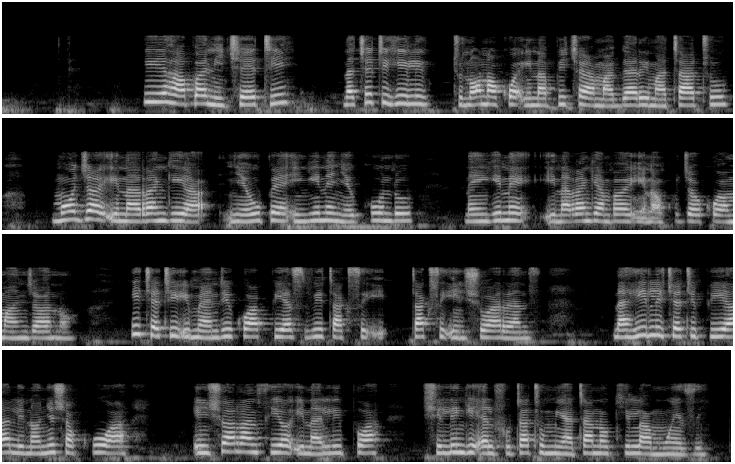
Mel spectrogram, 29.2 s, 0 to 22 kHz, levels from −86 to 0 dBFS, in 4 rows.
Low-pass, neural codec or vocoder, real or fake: 7.2 kHz; vocoder, 44.1 kHz, 128 mel bands, Pupu-Vocoder; fake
